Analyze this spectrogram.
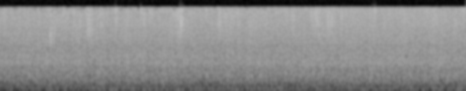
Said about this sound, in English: take a moment to just settle in, and we're just going to breathe, listen to the rain, and just be present.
